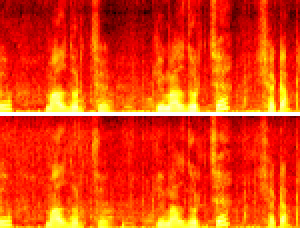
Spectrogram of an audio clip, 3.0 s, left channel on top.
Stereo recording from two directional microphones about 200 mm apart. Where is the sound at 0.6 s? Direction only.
25° left (ahead or behind).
